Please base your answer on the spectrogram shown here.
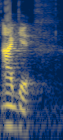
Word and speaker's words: age: about the pronunciation of age i have an answer for this ag is pronounced like the root of the word raise in japanese so no no no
